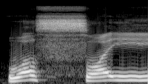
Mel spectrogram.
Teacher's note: এখানেও মধ্যে লিন, তাই এই সই এখানে এক আলিফ টেনে ফাকে সাকিন করতে হবে। দেখুন শব্দটি এইভাবে পড়ব, ওয়াস সইফ।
